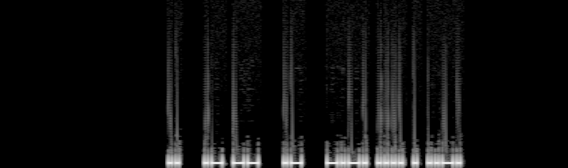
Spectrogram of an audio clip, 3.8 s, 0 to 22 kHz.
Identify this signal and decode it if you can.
Morse code, heard as a keyed tone, about 48 wpm, 700 Hz. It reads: I AM A CHEF
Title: Common QSO Phrases Encore 50wpm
